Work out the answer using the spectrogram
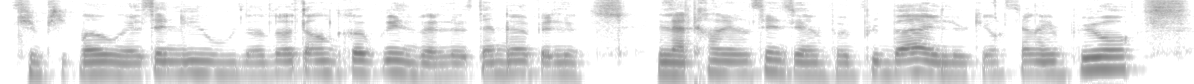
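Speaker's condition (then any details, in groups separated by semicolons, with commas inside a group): Dystonia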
